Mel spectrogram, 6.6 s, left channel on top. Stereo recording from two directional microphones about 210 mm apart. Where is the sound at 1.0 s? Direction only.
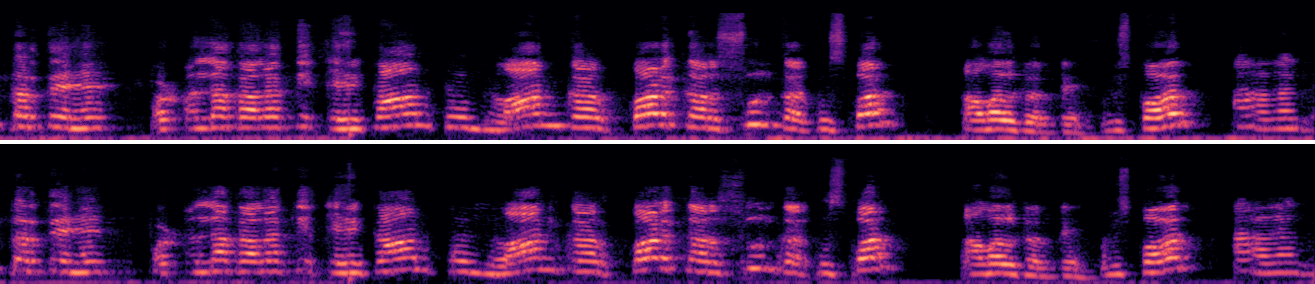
20° left (ahead or behind).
